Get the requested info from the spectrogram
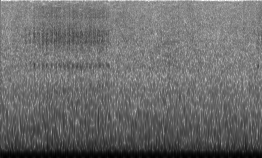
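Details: Pet cat purring, a deep even rumble held throughout without breaks, low and soft with no other clear sounds.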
